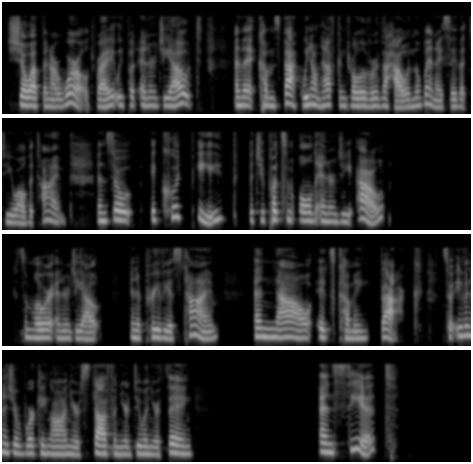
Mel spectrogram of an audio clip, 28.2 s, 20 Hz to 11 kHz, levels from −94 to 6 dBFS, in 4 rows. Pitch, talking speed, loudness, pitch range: 190 Hz, 160 wpm, -32 LUFS, 175-215 Hz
